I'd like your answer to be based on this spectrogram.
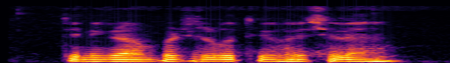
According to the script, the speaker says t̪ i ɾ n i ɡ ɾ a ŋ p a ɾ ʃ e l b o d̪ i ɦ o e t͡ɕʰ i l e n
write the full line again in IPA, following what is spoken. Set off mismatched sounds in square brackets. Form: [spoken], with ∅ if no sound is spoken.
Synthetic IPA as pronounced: t̪ i [∅] n i ɡ ɾ a [m] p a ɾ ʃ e l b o [t̪] i ɦ o e t͡ɕʰ i l e n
